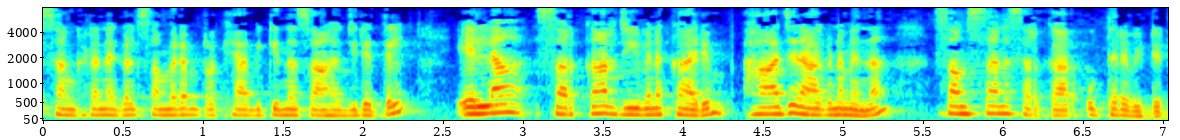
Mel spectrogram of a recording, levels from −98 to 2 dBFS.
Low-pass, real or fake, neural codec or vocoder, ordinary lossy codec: none; real; none; none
